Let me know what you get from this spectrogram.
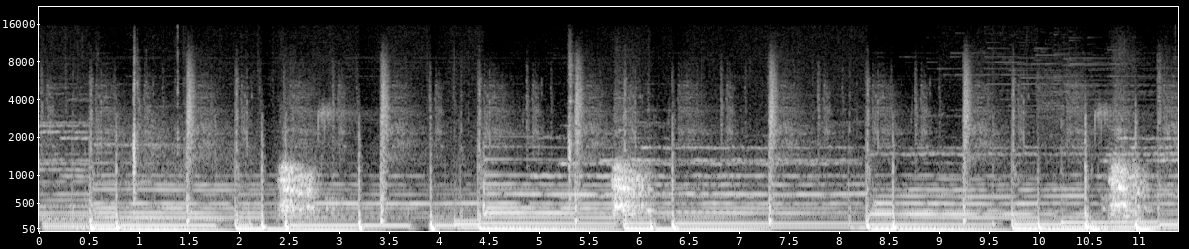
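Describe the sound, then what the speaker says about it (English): A neighbor's dog barks in repeated single woofs at spaced intervals, heard faintly from a distance beneath a steady hum and indoor workshop noise. "Neighbor dog is not happy with something."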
